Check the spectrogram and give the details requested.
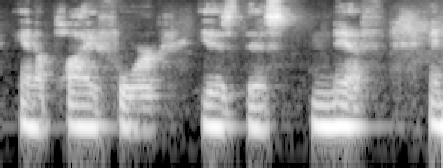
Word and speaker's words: NIF: be using this NIF, or in Portuguese, they'll call it NIF. The I's are pronounced similar to E's here in many cases. So if someone asks you for a NIF, they're actually talking about a NIF.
